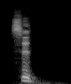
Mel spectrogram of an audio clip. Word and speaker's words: ست: Sit. – It rhymes with the English word sit.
